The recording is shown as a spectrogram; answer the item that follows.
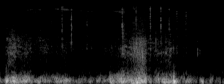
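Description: Laptop keyboard keys clicking as a short terminal command is typed, over a low room rumble.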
